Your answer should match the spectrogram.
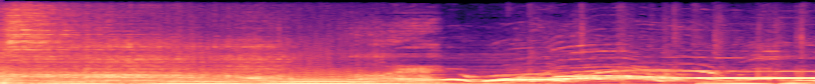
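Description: Live black metal band closing a song: a cymbal crash and held distorted chord ring out, then about three seconds in the band sound thins to electric guitar feedback, with notes swooping up and down and one long steady feedback tone.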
